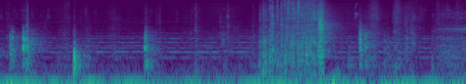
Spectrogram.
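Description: Oracle cards being shuffled by hand in short riffling bursts, with a longer dense shuffle in the middle, close and fairly quiet, with no talking.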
